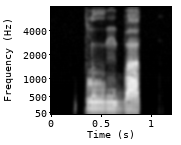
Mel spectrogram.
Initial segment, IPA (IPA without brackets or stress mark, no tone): p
